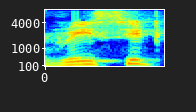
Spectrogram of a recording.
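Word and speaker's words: receipt: रसीद को इंग्लिश में रिसीट कहेंगे, यहां पर आपने पी को साइलेंट रखना है, रिसीट।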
